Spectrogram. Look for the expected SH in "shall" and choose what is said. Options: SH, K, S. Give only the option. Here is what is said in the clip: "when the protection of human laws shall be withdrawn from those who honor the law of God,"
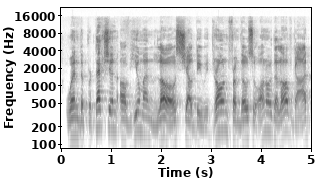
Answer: SH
